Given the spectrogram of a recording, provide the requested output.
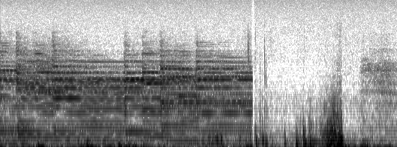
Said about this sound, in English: And another disturbance, uh, phone call.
